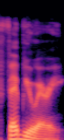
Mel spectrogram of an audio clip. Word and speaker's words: February: worth it you know the word comes from the Latin februar which referred to a Roman purification festival and over time the pronunciation evolved but that first R stuck around wow so even a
